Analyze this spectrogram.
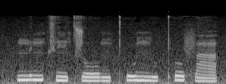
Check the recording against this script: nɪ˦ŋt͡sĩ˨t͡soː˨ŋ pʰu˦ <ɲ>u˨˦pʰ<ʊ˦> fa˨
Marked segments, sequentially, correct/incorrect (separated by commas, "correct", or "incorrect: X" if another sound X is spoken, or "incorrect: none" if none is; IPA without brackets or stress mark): correct, correct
